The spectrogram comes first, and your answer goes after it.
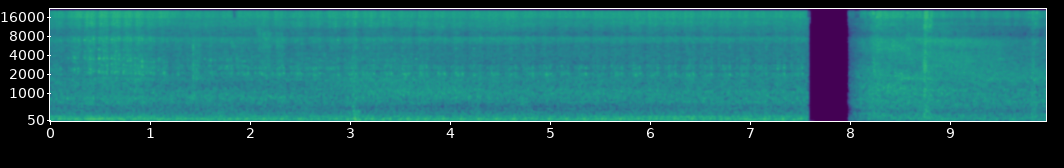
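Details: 1998 GMC Sierra brought back to running: low, steady idle rumble with even beat, no knocks or misses; engine idling smoothly and healthily.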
